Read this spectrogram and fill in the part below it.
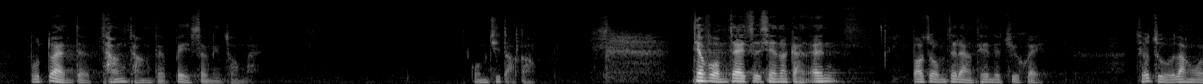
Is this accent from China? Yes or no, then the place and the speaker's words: no; Taiwan; 我们台湾话有一句话哈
